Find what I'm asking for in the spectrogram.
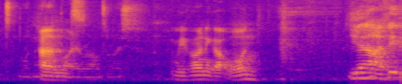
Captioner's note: laughs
